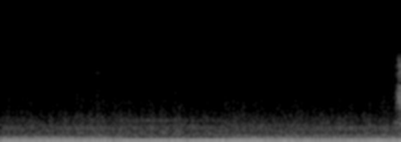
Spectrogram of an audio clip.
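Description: Air-raid siren holding one steady pitch, heard from inside a car.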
